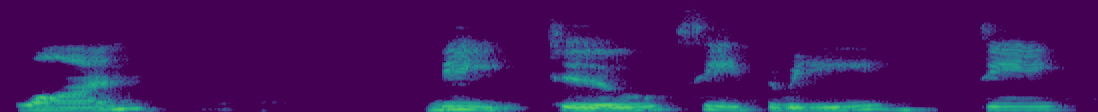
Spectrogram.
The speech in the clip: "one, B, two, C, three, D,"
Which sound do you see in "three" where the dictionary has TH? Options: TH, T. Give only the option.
TH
